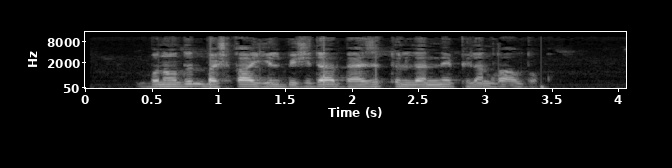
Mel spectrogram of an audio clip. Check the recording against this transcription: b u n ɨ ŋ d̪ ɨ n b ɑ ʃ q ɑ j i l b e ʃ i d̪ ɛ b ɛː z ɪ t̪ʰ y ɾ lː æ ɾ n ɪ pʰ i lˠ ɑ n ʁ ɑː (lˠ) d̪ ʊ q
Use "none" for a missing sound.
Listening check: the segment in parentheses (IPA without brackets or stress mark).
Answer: lˠ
